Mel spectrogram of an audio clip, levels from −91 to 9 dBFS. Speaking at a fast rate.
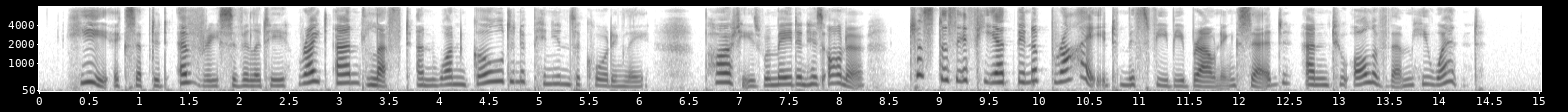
No: average, 150 wpm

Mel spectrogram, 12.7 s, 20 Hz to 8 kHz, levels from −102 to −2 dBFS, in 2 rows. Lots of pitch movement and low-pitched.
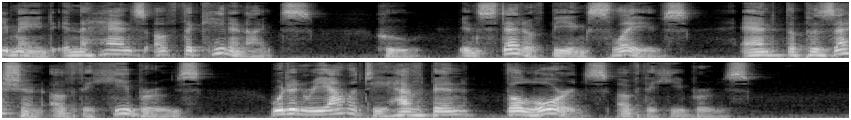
Yes: wide, 8.9 semitones; low, 120 Hz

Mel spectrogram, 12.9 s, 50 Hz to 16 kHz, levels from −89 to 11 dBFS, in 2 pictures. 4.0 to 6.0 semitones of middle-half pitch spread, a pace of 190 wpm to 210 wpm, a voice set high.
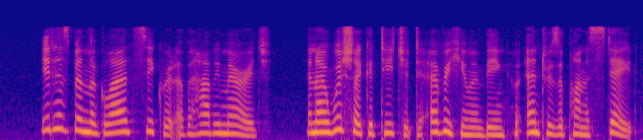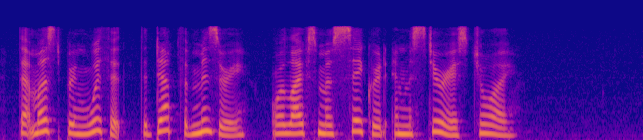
Yes: average, 4.3 semitones; average, 195 wpm; high, 235 Hz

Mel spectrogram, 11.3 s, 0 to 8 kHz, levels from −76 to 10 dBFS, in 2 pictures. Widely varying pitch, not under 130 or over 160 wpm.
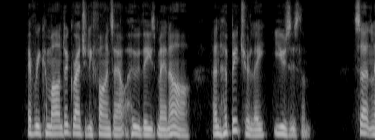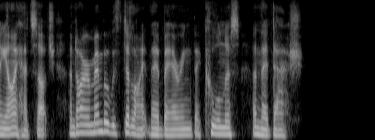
No: average, 3.6 semitones; average, 155 wpm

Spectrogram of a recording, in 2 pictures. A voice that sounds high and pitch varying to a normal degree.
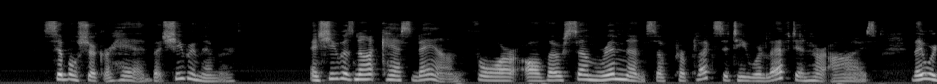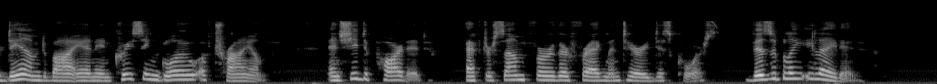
Yes: high, 195 Hz; average, 4.4 semitones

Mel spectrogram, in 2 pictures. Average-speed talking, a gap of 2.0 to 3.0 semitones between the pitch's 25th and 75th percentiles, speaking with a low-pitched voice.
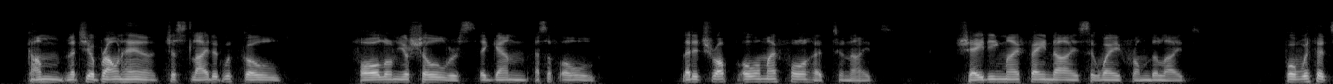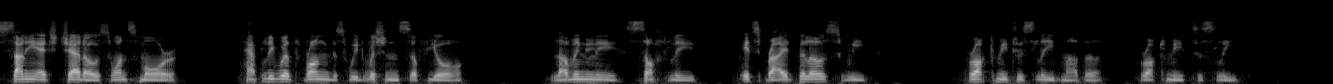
No: slow, 125 wpm; narrow, 2.6 semitones; low, 110 Hz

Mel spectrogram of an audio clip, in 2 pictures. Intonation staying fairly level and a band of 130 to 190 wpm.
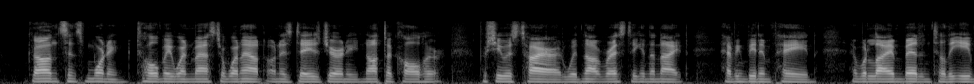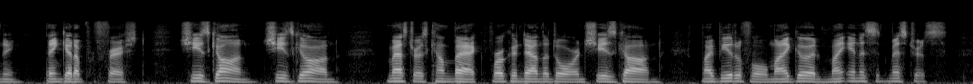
No: narrow, 1.6 semitones; fast, 205 wpm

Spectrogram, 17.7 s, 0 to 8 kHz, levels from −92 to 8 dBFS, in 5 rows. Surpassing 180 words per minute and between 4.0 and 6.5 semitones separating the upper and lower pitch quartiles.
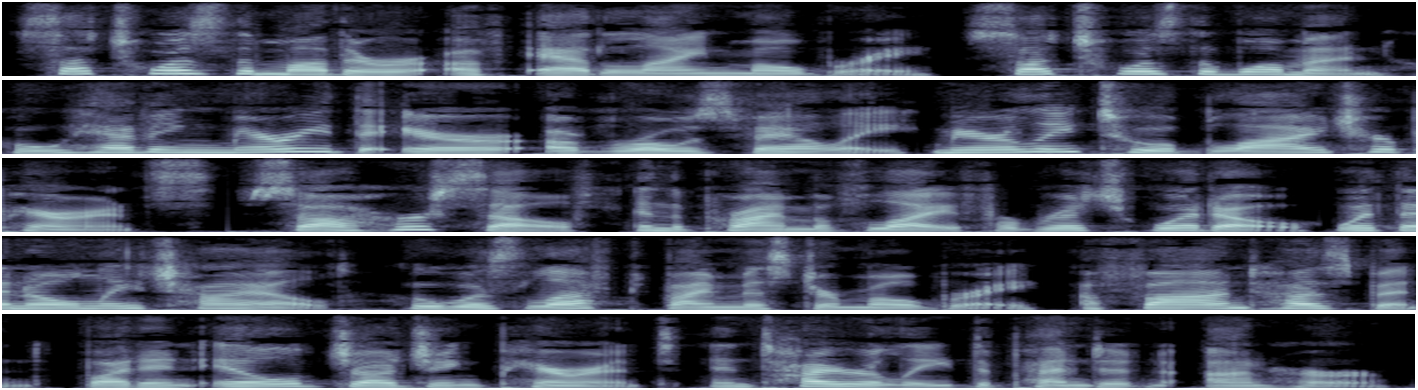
Yes: average, 190 wpm; average, 4.7 semitones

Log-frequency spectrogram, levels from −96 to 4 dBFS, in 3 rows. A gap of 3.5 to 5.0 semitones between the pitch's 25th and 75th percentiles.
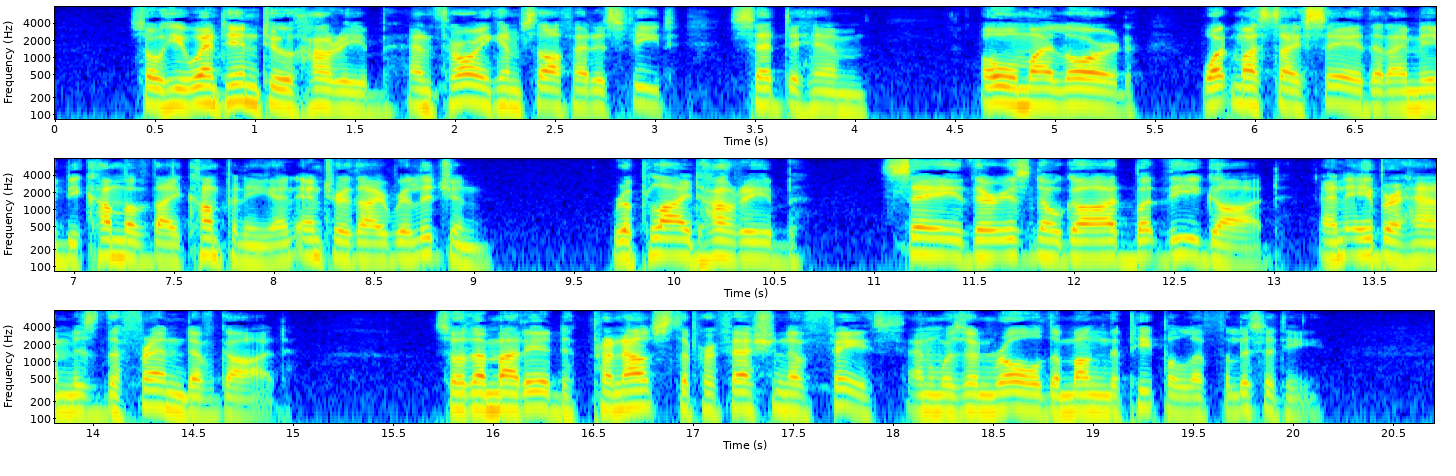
No: narrow, 2.5 semitones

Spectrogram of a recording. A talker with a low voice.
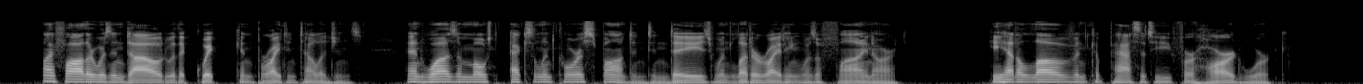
Yes: very low, 95 Hz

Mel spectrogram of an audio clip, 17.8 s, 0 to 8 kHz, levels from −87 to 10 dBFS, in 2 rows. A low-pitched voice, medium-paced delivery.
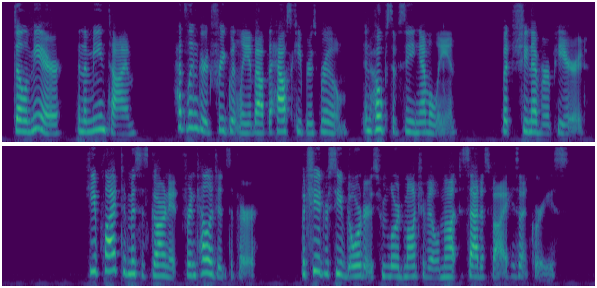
No: high, 230 Hz; average, 145 wpm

